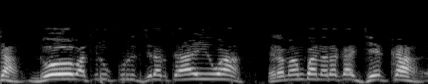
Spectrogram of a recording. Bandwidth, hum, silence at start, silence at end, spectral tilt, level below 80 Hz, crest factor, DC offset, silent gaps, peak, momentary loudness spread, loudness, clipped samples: 5.8 kHz; none; 0 s; 0.05 s; -11 dB/octave; -66 dBFS; 16 dB; under 0.1%; none; -4 dBFS; 19 LU; -20 LUFS; under 0.1%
